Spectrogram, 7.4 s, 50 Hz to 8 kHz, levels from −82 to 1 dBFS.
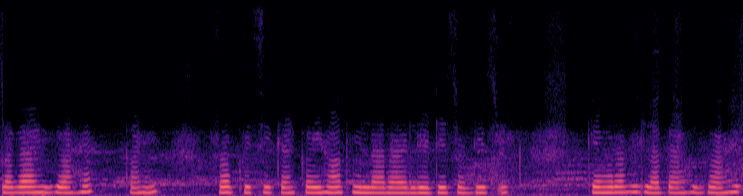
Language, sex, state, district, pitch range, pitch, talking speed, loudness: Hindi, female, Bihar, East Champaran, 210-225 Hz, 220 Hz, 160 wpm, -32 LUFS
